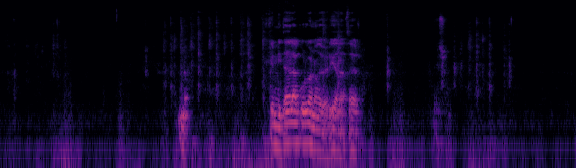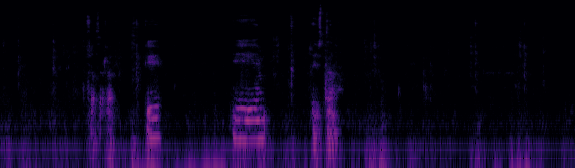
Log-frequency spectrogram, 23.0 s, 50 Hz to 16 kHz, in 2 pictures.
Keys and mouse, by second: 0.4 right click, 1.1 g, 2.2 click, 2.4 middle click, 3.3 ctrl+z, 6.9-13.4 middle drag, 9.4 ctrl+z, 13.2 2, 13.4 right click, 14.1 f, 14.4-16.6 middle drag, 16.6 right click, 17.2 shift+middle click, 17.9 1, 18.1 right click, 18.8 g, 19.6 click, 20.1 2, 20.3 right click, 20.9 f, 21.6 right click, 21.9 f, 22.9-23.0 middle drag.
